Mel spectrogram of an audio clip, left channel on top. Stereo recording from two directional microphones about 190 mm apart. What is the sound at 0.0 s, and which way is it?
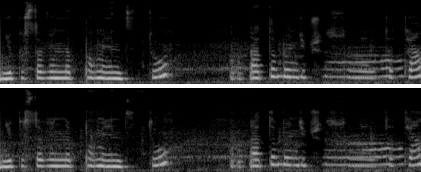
A child's voice, 15° left (ahead or behind).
